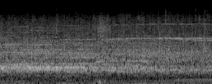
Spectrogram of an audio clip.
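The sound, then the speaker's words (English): Applause from a live audience cheering on a band, a steady, dense wash of clapping that holds at an even level from start to finish with no clear voices standing out. “Give them a big round of applause.”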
